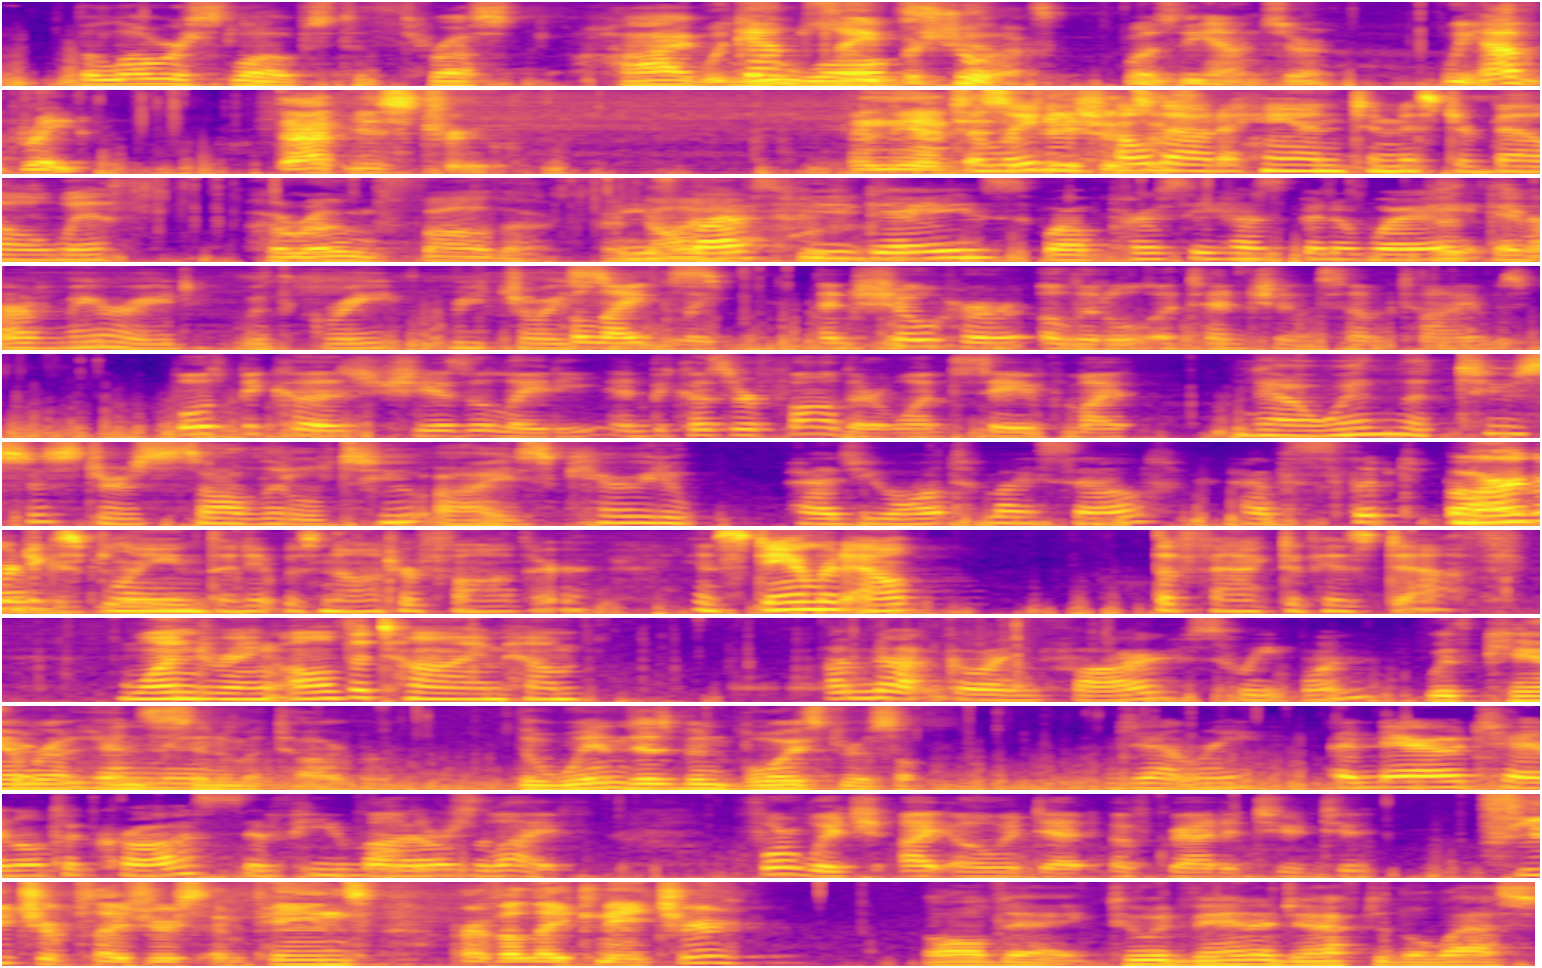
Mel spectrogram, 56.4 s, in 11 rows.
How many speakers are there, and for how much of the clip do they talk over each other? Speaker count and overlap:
eight, about 14%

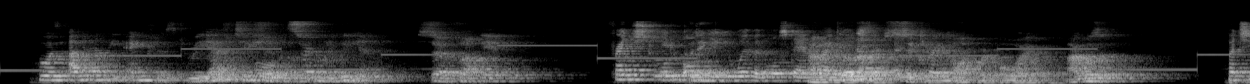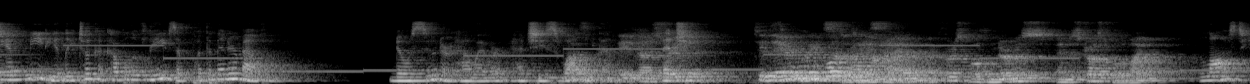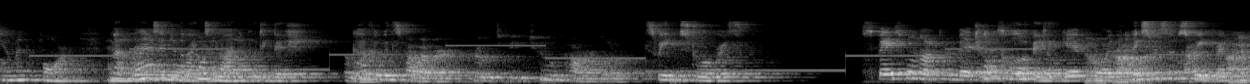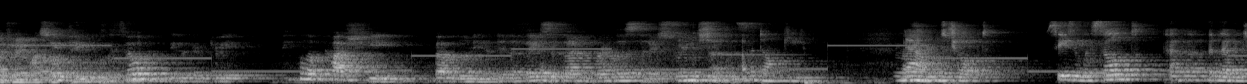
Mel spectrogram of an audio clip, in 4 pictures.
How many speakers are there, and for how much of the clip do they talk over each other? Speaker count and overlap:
six, about 33%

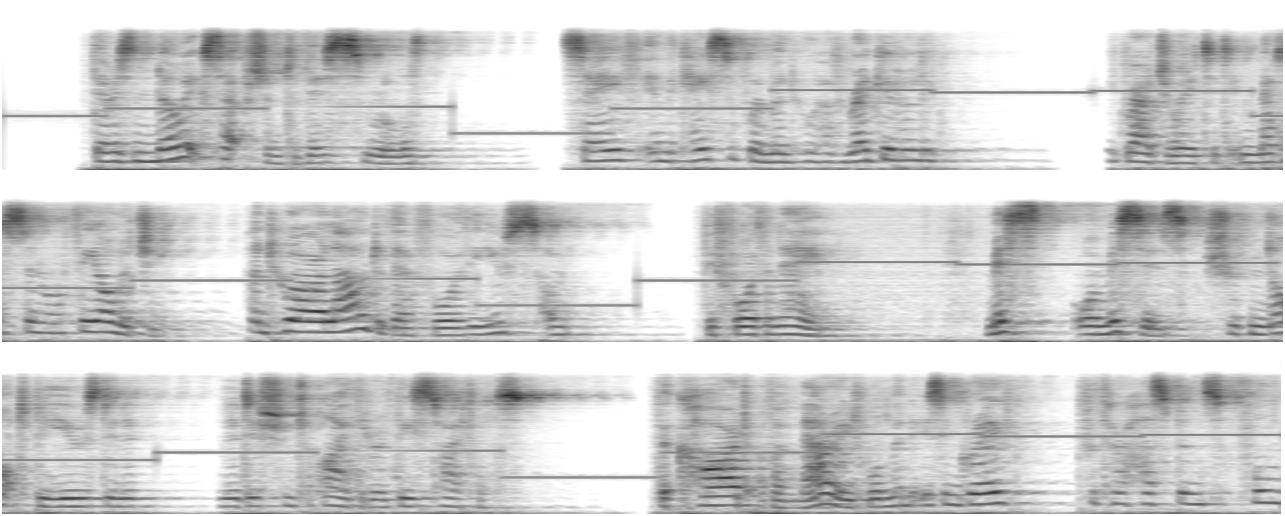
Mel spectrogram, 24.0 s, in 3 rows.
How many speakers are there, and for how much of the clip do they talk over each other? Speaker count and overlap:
one, no overlap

